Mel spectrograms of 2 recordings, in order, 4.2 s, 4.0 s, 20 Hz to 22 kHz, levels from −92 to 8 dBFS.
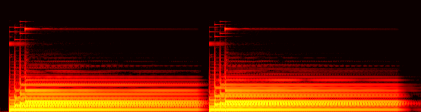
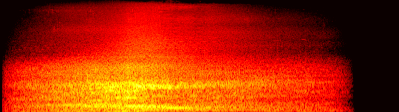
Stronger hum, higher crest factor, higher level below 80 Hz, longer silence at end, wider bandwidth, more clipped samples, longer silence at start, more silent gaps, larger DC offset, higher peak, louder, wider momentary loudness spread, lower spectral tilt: neither; about the same, 14 dB vs 18 dB; second, -44 dBFS vs -36 dBFS; second, 0.2 s vs 0.65 s; second, 8.2 kHz vs over 20 kHz; neither; about the same, 0.1 s vs 0.1 s; neither; neither; second, -4 dBFS vs 0 dBFS; about the same, -18 LUFS vs -16 LUFS; second, 12 LU vs 21 LU; first, -10.5 dB/octave vs -5.5 dB/octave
